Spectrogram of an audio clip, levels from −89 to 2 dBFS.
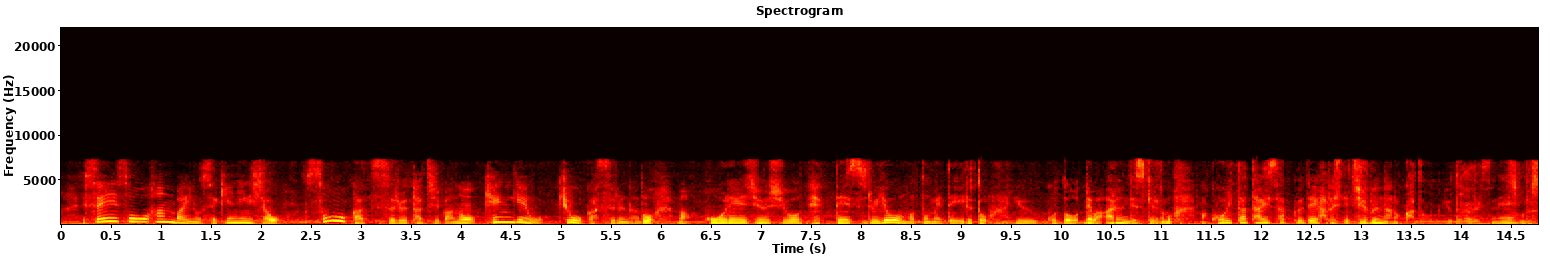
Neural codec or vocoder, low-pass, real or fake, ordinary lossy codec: codec, 16 kHz, 4 kbps, X-Codec, WavLM features, trained on Multilingual LibriSpeech; 7.2 kHz; fake; AAC, 32 kbps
